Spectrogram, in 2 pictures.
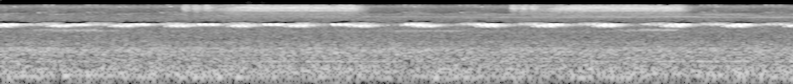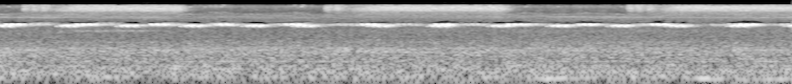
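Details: Crickets and cicadas chorus on a hot, humid summer night in a city backyard: steady pulsed high chirps around four kilohertz, with a higher buzzing band swelling and fading every second or so, over faint distant traffic hum.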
